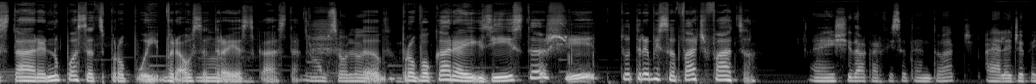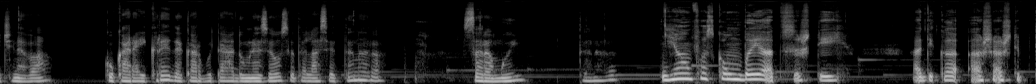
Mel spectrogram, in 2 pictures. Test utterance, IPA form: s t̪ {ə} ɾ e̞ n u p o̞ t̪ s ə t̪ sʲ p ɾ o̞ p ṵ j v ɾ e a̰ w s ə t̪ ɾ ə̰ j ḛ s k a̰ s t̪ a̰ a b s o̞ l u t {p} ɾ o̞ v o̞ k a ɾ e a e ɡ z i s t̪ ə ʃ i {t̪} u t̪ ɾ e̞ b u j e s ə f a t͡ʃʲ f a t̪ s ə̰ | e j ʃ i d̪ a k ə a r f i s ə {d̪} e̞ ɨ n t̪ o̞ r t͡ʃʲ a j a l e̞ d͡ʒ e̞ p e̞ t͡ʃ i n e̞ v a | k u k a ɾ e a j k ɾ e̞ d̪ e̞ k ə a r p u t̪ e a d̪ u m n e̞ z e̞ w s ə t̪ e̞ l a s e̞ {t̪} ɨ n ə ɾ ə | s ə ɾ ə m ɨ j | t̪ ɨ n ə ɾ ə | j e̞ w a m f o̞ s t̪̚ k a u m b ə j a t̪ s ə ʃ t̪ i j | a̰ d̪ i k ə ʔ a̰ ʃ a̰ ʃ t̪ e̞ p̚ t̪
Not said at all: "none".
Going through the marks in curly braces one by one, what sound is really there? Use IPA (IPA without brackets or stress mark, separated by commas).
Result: a, p, t̪, t̪, t̪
